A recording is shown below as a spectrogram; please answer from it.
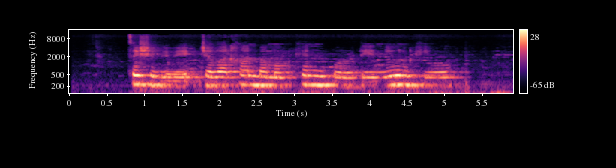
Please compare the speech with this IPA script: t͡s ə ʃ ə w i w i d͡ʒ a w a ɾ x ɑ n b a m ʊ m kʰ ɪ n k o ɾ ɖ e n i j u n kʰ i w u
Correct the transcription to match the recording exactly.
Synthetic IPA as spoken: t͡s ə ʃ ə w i w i d͡ʒ a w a ɾ x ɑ n b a m ʊ m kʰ ɪ n k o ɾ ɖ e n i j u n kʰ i w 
